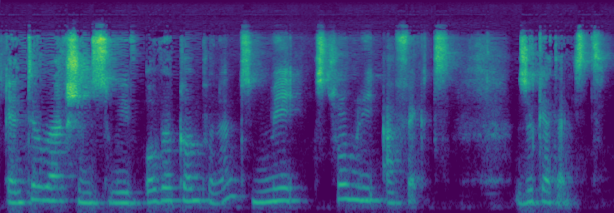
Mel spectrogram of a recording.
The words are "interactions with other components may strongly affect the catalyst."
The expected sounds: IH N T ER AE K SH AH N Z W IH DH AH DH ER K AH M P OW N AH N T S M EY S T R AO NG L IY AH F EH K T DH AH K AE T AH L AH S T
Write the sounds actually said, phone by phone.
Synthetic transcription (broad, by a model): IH N T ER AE K SH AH N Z W IH DH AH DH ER K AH M P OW N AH N T M EY S T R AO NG L IY AH F EH K T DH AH K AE T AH L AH S T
